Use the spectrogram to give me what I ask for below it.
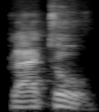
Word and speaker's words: plateau: read the last one plateau is how pronounced this word plateau what is the meaning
